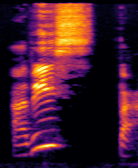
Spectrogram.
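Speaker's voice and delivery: slow "Avispa", VIS drawn out, PA after a gap; stress on middle syllable. Shown as a demonstration. Teacher proving the penultimate stress, stress on middle syllable. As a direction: stretch VIS in "Avispa", then release PA. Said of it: "En la penúltima sílaba".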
